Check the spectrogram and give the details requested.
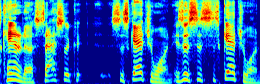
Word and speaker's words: Saskatchewan: want to trigger him i say saskatoon and so you know i'm not mispronouncing it well i am but it's from the adam sandler movie grownups right when a guy said that weird like that so anyway saskatchewan i'm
